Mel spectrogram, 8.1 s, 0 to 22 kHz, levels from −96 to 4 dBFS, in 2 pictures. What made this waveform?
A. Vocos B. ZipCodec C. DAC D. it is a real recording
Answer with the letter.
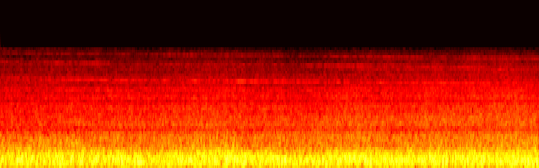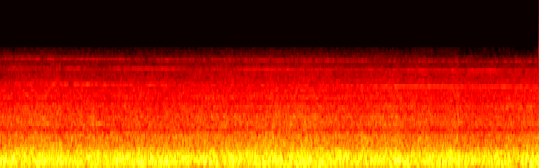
D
